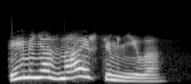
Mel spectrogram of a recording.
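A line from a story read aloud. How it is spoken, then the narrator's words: Loud. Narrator (Russian): громко сказал Ретев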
